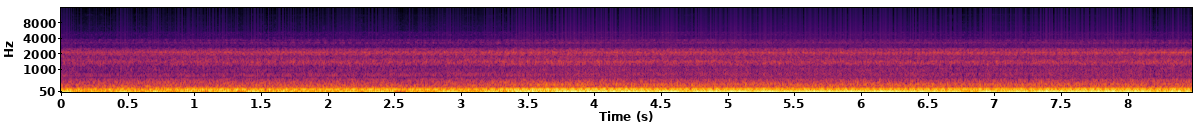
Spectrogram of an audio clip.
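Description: Deep engine drone with an uneven, stumbling beat under load instead of a clean pull; cylinders are misfiring.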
